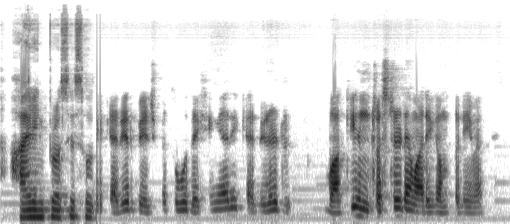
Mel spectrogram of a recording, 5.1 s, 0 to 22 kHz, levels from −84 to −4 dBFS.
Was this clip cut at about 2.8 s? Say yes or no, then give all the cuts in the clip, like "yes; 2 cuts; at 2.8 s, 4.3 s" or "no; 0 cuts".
no; 1 cut; at 1.0 s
